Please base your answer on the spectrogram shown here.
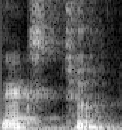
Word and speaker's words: next to: next to 아니고요. t 두 번 겹치니까 한 번만 발음 next to.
